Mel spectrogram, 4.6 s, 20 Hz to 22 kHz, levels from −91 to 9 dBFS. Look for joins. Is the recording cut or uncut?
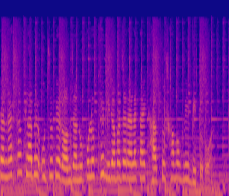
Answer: uncut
